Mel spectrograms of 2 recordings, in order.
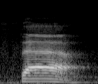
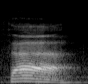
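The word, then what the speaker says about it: ث: When I say this letter, my tongue goes to the front teeth. Tha. Look at my mouth. Tha.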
